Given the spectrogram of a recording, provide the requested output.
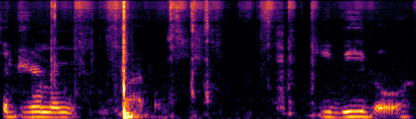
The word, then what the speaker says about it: Die Bibel: Die Bibel. That's how you pronounce it.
